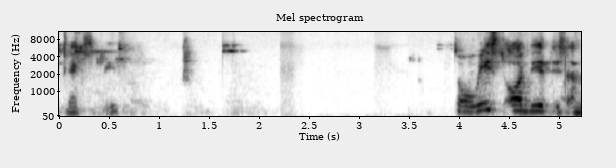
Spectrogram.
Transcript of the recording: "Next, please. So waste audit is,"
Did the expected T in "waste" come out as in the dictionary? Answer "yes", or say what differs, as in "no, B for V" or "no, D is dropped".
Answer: yes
